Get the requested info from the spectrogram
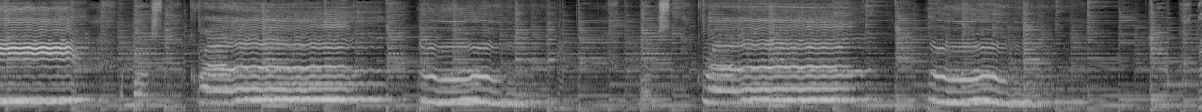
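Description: Live acoustic folk music: two acoustic guitars played under a wordless sung melody. The voice holds long notes with vibrato in phrases of a few seconds each, with short breaks between them.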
